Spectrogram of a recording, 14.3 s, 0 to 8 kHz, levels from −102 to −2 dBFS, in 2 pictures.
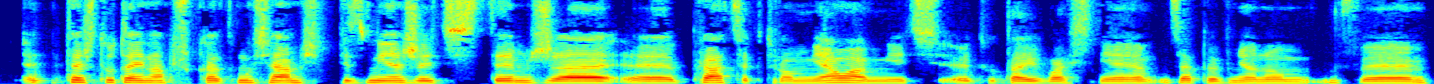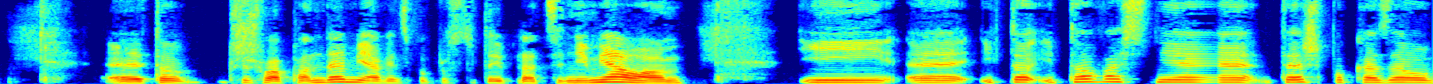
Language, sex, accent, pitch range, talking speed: Polish, female, native, 175-205 Hz, 140 wpm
